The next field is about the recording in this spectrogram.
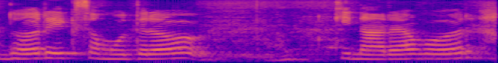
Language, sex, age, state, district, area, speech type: Goan Konkani, female, 30-45, Goa, Tiswadi, rural, spontaneous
